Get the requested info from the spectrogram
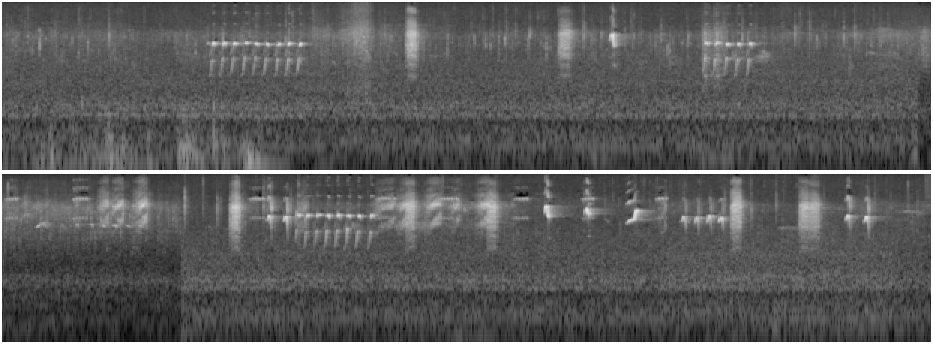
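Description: Wild birds singing and calling: a rapid high trill comes three times, about three seconds, ten seconds and sixteen seconds in, among many short chirps and whistled notes over a steady low background. About halfway through the background briefly drops out.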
